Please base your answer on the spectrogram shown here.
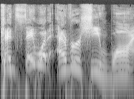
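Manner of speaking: high, catty, bitchy delivery. Rereading a gossip item after being asked for more attitude: bitchy. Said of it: "I'll say it more bitchily".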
